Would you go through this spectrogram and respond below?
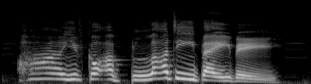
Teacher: The only real rule with word stress is you cannot sound happy when you only stress the word bloody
